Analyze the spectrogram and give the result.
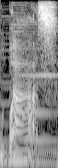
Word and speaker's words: Boaz: A palavra Boaz é pronunciada em hebraico como Baas.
